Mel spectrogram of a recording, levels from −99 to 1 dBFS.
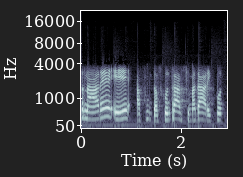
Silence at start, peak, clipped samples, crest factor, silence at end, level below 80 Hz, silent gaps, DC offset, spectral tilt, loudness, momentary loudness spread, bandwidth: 0 s; 0 dBFS; under 0.1%; 18 dB; 0.1 s; -58 dBFS; none; under 0.1%; -5.5 dB/octave; -17 LUFS; 8 LU; 4.1 kHz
